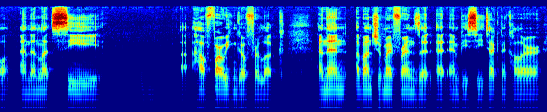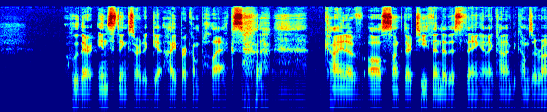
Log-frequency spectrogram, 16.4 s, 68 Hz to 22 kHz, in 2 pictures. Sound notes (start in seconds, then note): 11.8 laughing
